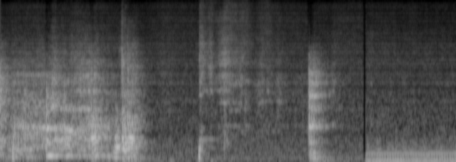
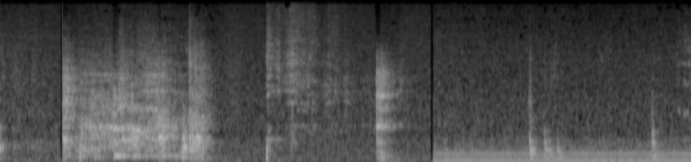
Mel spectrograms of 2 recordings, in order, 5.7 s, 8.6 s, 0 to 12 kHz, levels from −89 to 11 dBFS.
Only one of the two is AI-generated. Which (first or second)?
first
